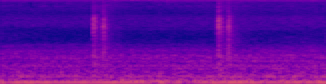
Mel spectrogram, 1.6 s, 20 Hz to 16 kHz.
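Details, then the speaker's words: Diesel air heater heating a house, outdoors near the unit after about a minute of glow plug warm-up: steady low burn-chamber roar, fan motor, soft diesel pump tick roughly every 0.6 seconds; normal running. "That's the pump ticking. The diesel pump, and you hear the motor going, and the roar from the burn chamber."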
